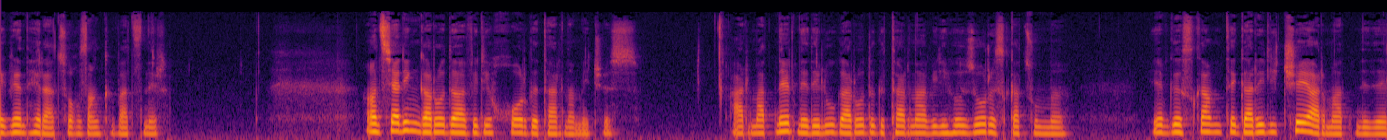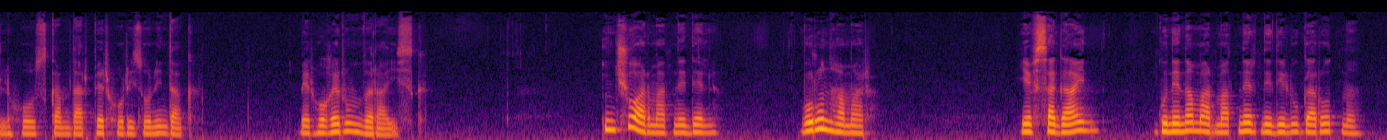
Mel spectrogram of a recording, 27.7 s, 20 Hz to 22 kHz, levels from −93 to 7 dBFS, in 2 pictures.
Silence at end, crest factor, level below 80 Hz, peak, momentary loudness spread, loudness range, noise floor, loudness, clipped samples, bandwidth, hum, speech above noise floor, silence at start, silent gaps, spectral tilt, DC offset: 0.25 s; 20 dB; -54 dBFS; -2 dBFS; 14 LU; 6 LU; -55 dBFS; -21 LUFS; under 0.1%; 16 kHz; none; 35 dB; 0 s; none; -6 dB/octave; under 0.1%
